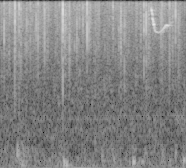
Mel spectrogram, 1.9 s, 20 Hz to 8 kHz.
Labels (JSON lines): {"label": "biophony, dolphin", "recorder": "SoundTrap 500"}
